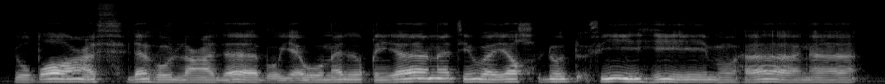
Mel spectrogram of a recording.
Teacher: buradaki zamir de uzatılmaması gerektiği halde uzatılarak okunuyor. Böylelikle manaya vurgu yapılmış oluyor.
